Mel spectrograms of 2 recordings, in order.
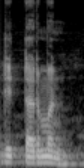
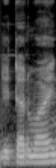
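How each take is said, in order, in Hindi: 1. आखिरी शब्दांश में छोटा, हल्का स्वर है। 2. आखिरी शब्दांश में लंबा "eye" स्वर है। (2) "सबसे ज़्यादा स्टूडेंट्स इस वर्ड को गलत बोलते हैं, डिटरमाइन बोलते हैं। डिटरमाइन नहीं"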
